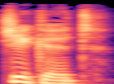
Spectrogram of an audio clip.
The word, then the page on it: jiggered: British English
